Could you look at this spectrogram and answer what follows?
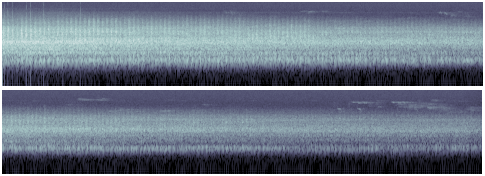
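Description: Steam-hauled passenger train's coaches rolling past on the track, the noise fading steadily as the train draws away into the distance.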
